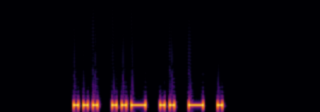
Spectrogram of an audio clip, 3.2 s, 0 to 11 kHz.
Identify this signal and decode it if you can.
Morse code, heard as a keyed tone, about 25 wpm, 700 Hz. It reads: SUITE
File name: 5 Letter Words - First 3 Letters Given - 25wpm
